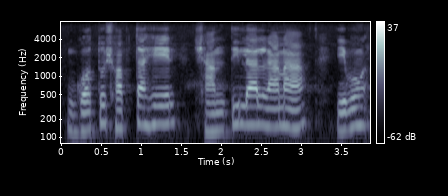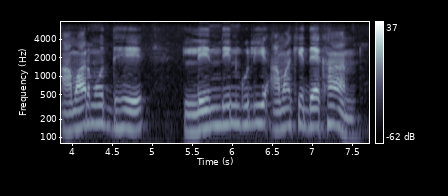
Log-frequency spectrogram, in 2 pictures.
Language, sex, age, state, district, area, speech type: Bengali, male, 18-30, West Bengal, Birbhum, urban, read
